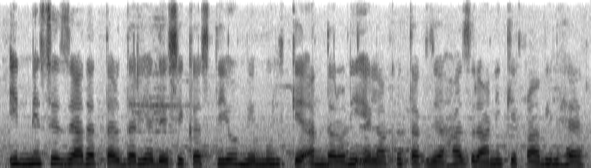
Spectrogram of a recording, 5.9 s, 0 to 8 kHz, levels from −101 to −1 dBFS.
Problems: constant background noise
